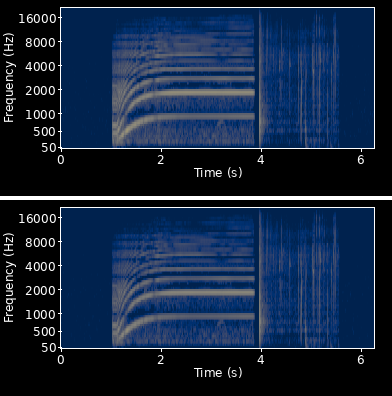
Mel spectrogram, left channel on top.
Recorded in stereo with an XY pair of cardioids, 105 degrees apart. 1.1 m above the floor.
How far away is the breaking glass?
No breaking glass in this recording.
